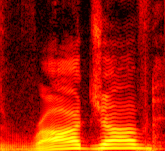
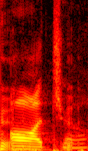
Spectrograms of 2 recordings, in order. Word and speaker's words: Raghav: And it says your name is Rajav. Okay. Yeah. Odd job. Pronounced odd job.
